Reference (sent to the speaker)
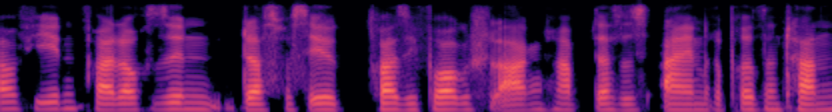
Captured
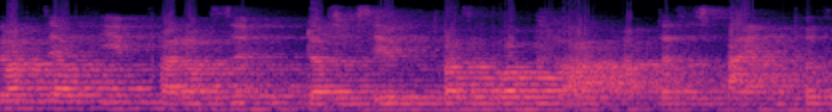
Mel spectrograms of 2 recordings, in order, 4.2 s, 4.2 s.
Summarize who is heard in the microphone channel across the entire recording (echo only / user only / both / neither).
echo only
